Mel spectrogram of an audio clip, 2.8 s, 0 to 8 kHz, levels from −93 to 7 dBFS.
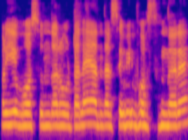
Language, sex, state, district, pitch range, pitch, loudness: Hindi, female, Uttar Pradesh, Muzaffarnagar, 220-230 Hz, 220 Hz, -15 LUFS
